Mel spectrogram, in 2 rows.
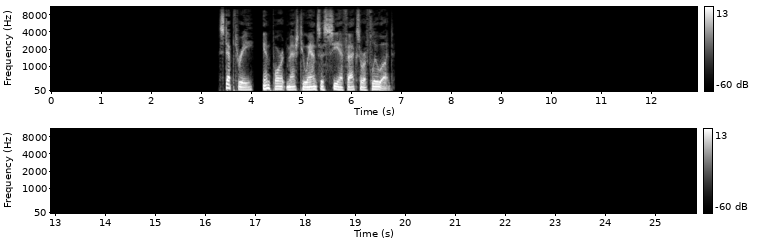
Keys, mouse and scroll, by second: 23.5-25.3 scroll up 1.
